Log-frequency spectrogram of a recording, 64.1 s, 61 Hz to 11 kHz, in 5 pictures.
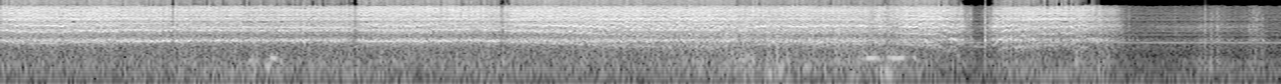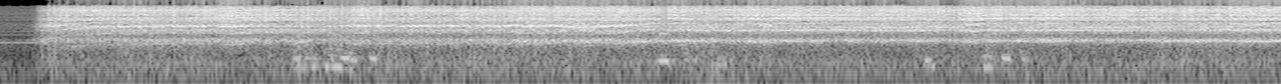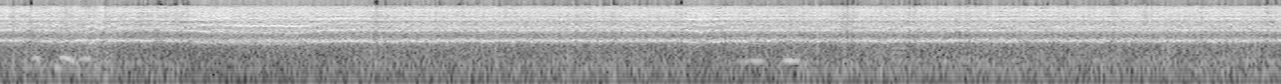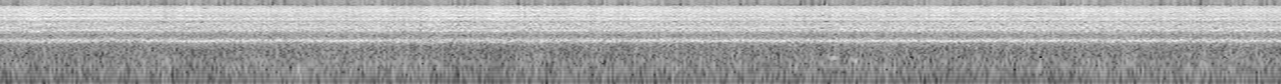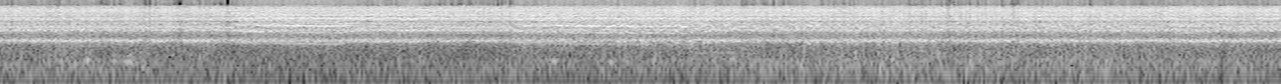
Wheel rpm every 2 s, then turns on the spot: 220, 230, 220, 200, 170, 80, 40, 190, 200, 200, 230, 230, 230, 230, 220, 230, 230, 230, 230, 230, 230, 230, 230, 230, 230, 230, 230, 220, 220, 220, 230, 220.
none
